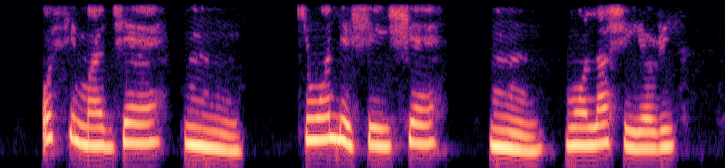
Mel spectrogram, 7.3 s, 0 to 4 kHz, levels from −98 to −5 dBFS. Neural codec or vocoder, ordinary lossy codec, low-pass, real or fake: none; none; 3.6 kHz; real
